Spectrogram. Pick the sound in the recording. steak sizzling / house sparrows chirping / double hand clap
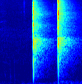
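double hand clap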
